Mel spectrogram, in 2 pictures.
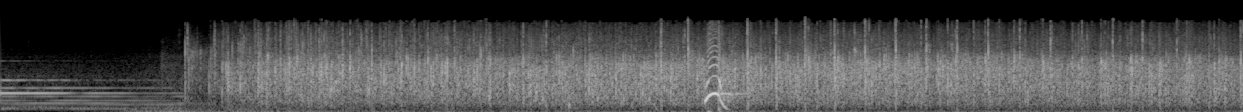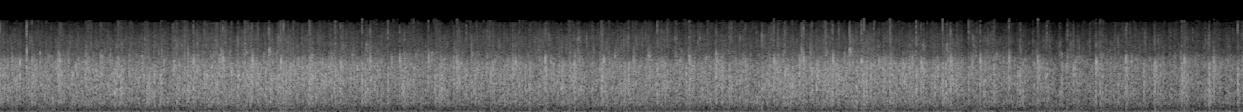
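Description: The last notes of a piano song fade out, and about two seconds in a banquet audience breaks into sustained applause. A brief sliding tone rises out of the clapping about seven seconds in.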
